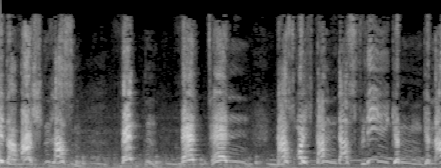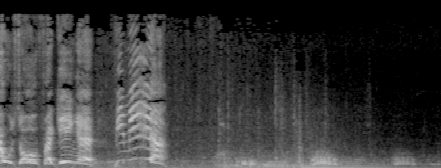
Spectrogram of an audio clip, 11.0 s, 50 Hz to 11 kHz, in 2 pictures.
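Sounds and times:
city pigeons cooing: 0:00.0 - 0:07.0, 0:08.2 - 0:11.0
faint hum: 0:00.0 - 0:11.0.

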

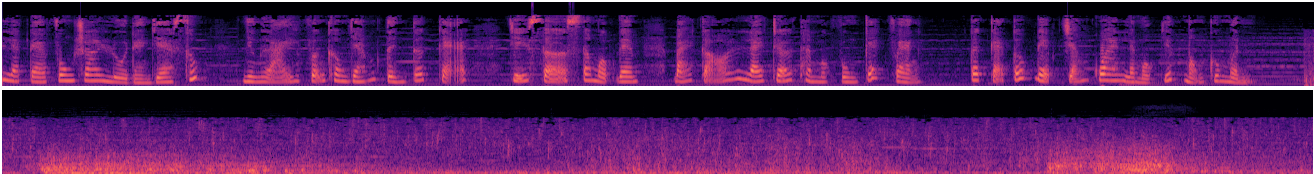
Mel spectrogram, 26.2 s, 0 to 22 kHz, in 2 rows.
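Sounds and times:
speech: 0:00.0 - 0:13.1
heavy rain in a thunderstorm: 0:00.1 - 0:07.0, 0:13.0 - 0:26.2
deep rumbles of thunder: 0:13.0 - 0:26.2.

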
